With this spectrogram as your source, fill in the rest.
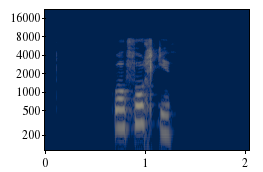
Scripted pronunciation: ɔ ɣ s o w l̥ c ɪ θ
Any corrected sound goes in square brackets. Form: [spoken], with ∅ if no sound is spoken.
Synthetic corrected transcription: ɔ ɣ [f] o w l̥ c ɪ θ

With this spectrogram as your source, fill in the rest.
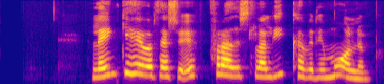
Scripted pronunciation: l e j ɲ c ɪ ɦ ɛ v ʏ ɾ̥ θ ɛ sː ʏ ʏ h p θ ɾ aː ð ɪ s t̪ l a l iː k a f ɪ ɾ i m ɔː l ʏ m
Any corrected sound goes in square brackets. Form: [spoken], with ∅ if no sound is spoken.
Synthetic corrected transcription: l e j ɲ c ɪ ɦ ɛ v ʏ ɾ̥ θ ɛ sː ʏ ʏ h p [f] ɾ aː ð ɪ s t̪ l a l iː k a [v] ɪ ɾ i m ɔː l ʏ m

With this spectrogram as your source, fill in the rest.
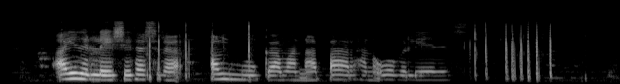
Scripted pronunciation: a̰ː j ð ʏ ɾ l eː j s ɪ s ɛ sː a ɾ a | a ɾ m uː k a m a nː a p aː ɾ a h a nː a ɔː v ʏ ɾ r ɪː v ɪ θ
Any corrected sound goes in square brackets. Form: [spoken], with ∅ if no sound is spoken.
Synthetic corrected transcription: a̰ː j ð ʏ ɾ l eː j s ɪ [θ] ɛ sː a ɾ a | a [l] m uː k a m a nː a p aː ɾ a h a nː a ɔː v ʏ ɾ [l] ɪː [ð] ɪ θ

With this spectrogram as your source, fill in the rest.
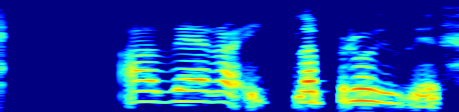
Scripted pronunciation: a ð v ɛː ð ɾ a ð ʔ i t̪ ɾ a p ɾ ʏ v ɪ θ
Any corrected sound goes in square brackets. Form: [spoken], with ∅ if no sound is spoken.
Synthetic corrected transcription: a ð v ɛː [∅] ɾ a [∅] ʔ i t̪ [l] a p ɾ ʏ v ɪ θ

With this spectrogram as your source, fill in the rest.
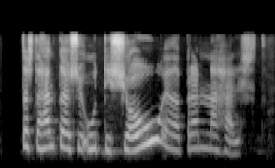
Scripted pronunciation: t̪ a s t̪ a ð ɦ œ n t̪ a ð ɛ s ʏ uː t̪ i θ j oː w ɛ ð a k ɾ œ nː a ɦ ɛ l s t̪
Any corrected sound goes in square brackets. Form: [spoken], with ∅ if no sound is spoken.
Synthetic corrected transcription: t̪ a s t̪ a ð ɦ [ɛ] n t̪ a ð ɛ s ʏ uː t̪ i [s] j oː w ɛ ð a [p] ɾ [ɛ] nː a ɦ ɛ l s t̪

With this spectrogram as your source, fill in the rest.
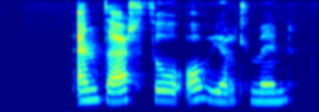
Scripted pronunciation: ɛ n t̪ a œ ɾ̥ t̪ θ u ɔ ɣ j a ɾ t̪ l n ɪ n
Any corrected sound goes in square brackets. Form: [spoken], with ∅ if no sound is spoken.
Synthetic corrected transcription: ɛ n t̪ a [ɛ] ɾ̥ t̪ θ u ɔ [v] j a ɾ t̪ l [m] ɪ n

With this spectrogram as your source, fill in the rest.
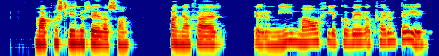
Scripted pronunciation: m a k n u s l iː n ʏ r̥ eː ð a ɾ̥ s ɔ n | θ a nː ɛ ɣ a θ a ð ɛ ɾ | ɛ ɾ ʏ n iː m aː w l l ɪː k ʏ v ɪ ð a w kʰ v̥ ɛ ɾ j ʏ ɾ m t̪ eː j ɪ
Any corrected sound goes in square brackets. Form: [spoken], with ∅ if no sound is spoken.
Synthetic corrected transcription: m a k n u s l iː n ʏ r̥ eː ð a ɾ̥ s ɔ n | θ a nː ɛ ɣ a θ a ð ɛ ɾ | ɛ ɾ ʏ n iː m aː w l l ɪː k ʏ v ɪ ð a w kʰ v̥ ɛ ɾ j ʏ [∅] m t̪ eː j ɪ

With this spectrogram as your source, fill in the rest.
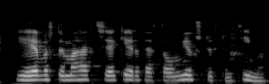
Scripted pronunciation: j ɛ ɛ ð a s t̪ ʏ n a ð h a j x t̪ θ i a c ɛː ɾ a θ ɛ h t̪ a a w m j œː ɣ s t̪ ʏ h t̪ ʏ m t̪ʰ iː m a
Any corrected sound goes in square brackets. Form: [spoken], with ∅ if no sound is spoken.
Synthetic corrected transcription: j ɛ ɛ [v] a s t̪ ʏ [m] a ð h a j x t̪ [s] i a c ɛː ɾ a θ ɛ h t̪ a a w m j œː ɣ s t̪ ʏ h t̪ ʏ m t̪ʰ iː m a

